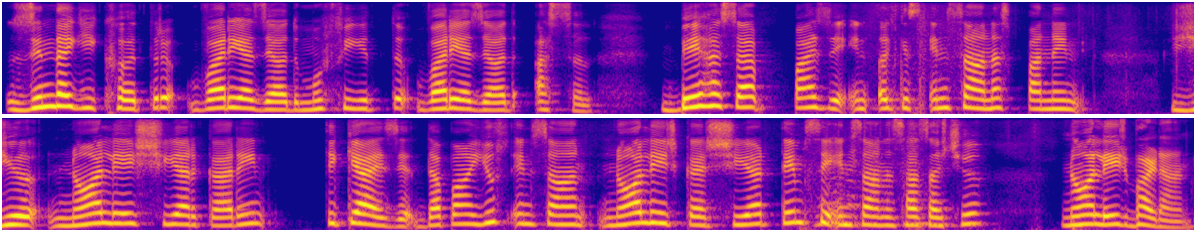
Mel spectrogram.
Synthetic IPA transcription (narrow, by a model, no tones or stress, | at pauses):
zind̪ɐɡiːkʰəːt̪ɾʋɐɾjazjaːd̪mufiːd̪̚t̪ɨʋɐɾjaːzʲjaːd̪ɐsɨl | beːɦɐsapɐziʔəkisinsaːnɐspɐnin | jɨnaːleːd͡ʒʃijɐɾkɐɾin | t̪ikʲaːizid̪ɐpãːjusinsaːnːoːleːd͡ʒkɐɾʲʃijɐɾt̪emsiʔinsaːnɐsɦɐsat͡ʃʰɨ | noːleːd͡ʒbʱɐɽaːn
